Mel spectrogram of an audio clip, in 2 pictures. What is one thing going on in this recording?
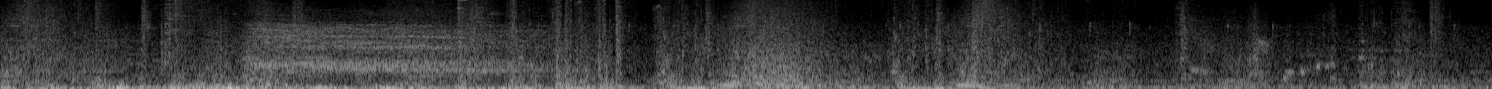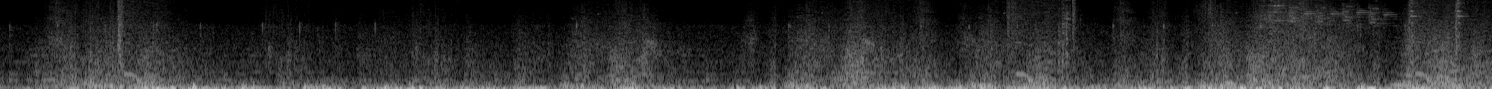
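Sword hits and whooshes clash rapidly.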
